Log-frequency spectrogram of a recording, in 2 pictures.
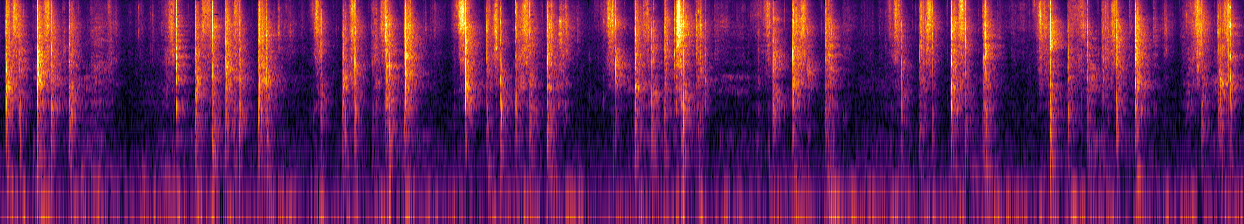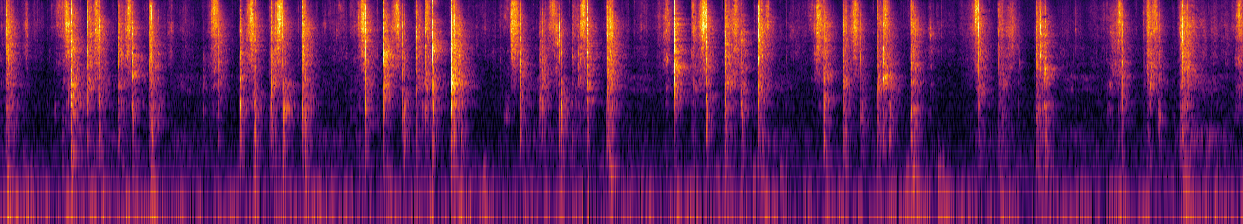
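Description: Arcanum Tarot cards being shuffled over and over in quick papery riffles and taps, a continuous rhythmic fluttering close by, with no voices.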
